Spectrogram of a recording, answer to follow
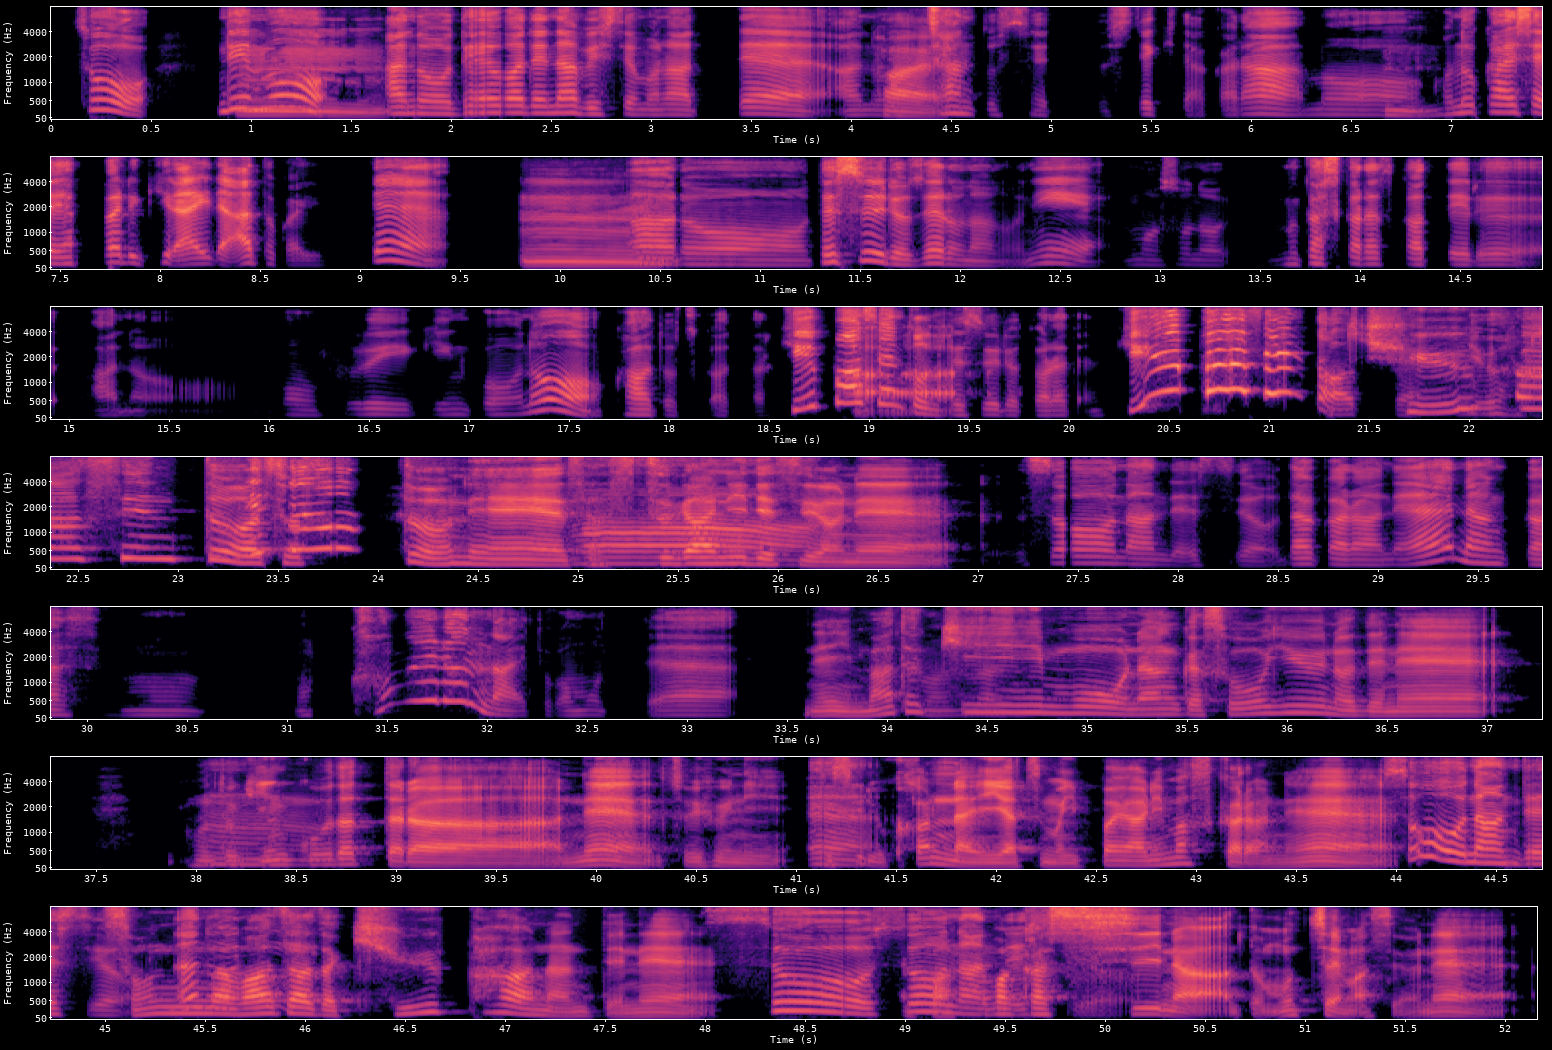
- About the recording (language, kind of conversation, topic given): Japanese, advice, どうすればお金の価値観の違いを上手に話し合えますか？
- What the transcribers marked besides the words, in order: surprised: "きゅうパーセント？！"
